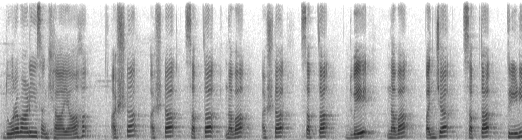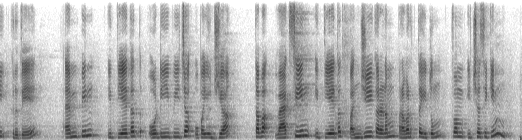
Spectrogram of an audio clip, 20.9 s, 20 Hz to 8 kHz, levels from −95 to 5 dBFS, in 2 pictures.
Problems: constant background noise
